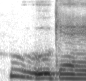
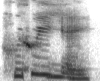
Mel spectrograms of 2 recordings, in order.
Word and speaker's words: hygge: it, and she said you have to make the sound of oo. No, you make the sound of e, but in the lip pattern of oo. Ooh, hui, hui, Hygge.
